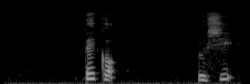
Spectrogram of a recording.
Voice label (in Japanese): ushi, aizuben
